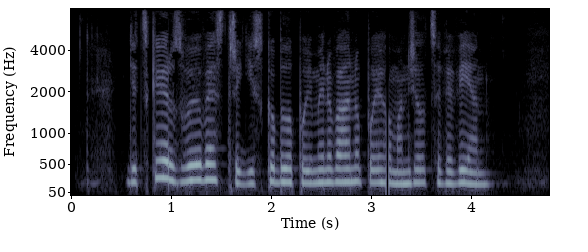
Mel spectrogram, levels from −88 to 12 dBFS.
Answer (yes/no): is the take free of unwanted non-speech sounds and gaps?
no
